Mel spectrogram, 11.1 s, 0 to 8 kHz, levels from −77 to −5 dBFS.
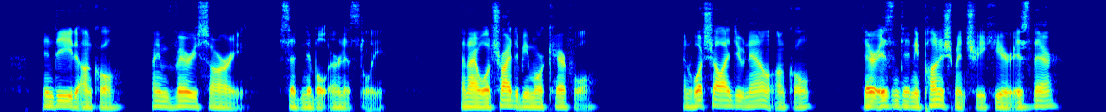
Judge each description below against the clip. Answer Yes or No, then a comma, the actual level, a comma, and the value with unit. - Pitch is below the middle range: Yes, very low, 95 Hz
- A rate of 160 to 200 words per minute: Yes, average, 180 wpm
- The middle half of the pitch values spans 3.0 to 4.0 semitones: Yes, average, 3.3 semitones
